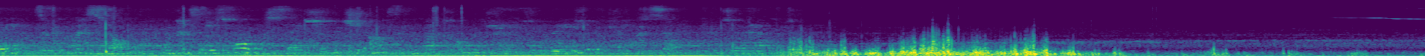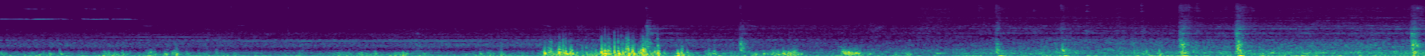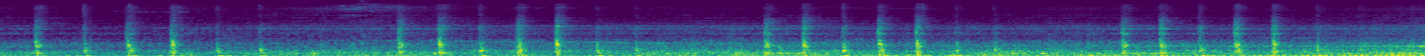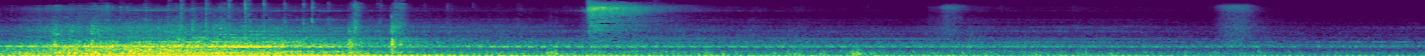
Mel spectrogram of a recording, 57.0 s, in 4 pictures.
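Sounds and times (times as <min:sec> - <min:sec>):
diesel locomotive engine drone: 0:00.0 - 0:57.0
short high hisses: 0:48.6 - 0:49.6, 0:54.9 - 0:55.5.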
